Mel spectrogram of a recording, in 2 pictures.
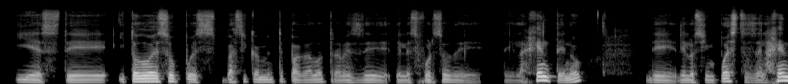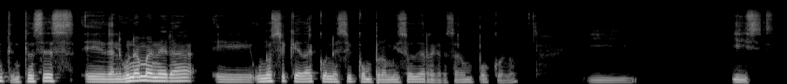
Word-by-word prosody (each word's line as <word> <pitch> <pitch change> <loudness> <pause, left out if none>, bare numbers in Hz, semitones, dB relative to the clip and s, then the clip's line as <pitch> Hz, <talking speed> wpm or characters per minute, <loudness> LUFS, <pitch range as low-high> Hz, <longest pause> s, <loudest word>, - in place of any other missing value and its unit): y, 110 -1 -2
este, 105 +1 -2
y 115 - -9
todo 135 +3 +8
eso, 135 0 +3
pues, 115 -5 -3
básicamente 110 +1 -5
pagado 105 0 -4
a - - -4
través 100 -1 -8
de 105 -3 -4
del 95 0 -6
esfuerzo 100 +3 -4
de 90 -4 -10 0.2
de 95 -1 -17
la 90 0 -10
gente, 185 - +4
¿no?, 145 - -1 0.6
De 95 -2 -5
de 105 - -4
los 100 -1 -3
impuestos 105 +1 -1
de 100 - -6
la - - -7
gente, 175 - +3
entonces, 140 +7 +1
eh, 120 0 +1
de 120 - +3
alguna 140 +8 +7
manera, 160 -3 +5 0.2
eh, 110 -2 -6
uno 140 +3 +3
se 155 +1 -3
queda 135 -3 0
con 135 -2 0
ese 120 +3 -4
compromiso 115 -1 -3
de 120 0 -2
regresar 105 -1 -10
un 110 0 -10
poco, 105 -5 -13
¿no? 90 - -17 0.7
Y 95 -2 -14 0.9
y 110 -1 -4
s 105 - -9
110 Hz, 170 wpm, -22 LUFS, 100-135 Hz, 0.9 s, todo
